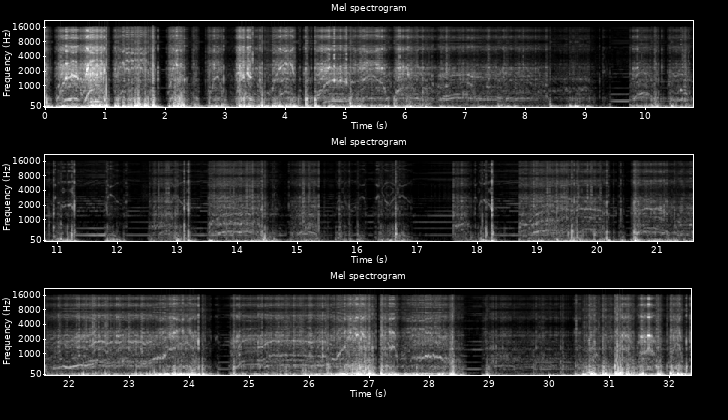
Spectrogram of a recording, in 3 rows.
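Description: Onboard sound of an RC rock crawler with dual 35-turn brushed electric motors working over rock: motor and gear whine that starts and stops and rises and falls with the throttle, with repeated knocks and scrapes of the chassis and tyres on the rocks and heavy rumble on the camera.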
